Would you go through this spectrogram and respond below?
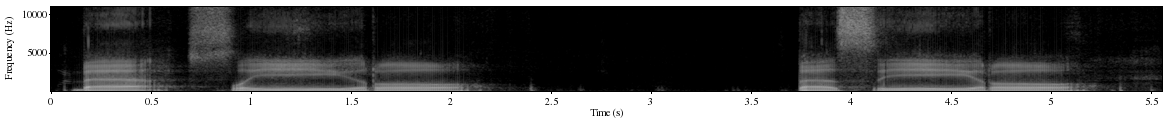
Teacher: ro-nya atau ba-nya dan yang lainnya jangan kemasukan hidung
